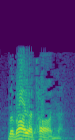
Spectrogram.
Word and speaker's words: Leviathan: If your translation has that word, it's spelled L-E-V-I-A-T-H-A-N. Leviathan is the way you pronounce that.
